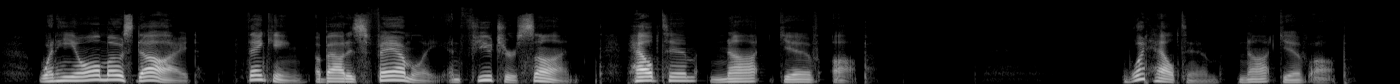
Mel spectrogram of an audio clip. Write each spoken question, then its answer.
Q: What helped him not give up?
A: Thinking about his family helped him not give up.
